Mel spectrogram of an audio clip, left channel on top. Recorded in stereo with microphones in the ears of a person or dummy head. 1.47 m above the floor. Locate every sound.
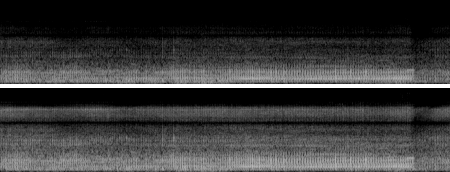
0.0 s a motorcycle: 60° right (ahead or behind)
